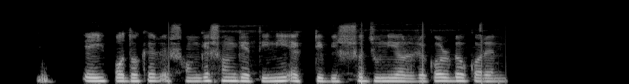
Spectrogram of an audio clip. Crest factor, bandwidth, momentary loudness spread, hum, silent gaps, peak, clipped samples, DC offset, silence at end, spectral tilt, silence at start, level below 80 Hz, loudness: 16 dB; 7 kHz; 13 LU; none; 0.57-0.83 s, 3.08-3.15 s; -6 dBFS; under 0.1%; under 0.1%; 1.2 s; -7.5 dB/octave; 0.35 s; -52 dBFS; -21 LUFS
